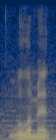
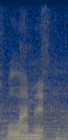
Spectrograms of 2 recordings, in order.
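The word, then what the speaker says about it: Willamette: TT E I believe and it sounds like willit um willit River um that's what a lot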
